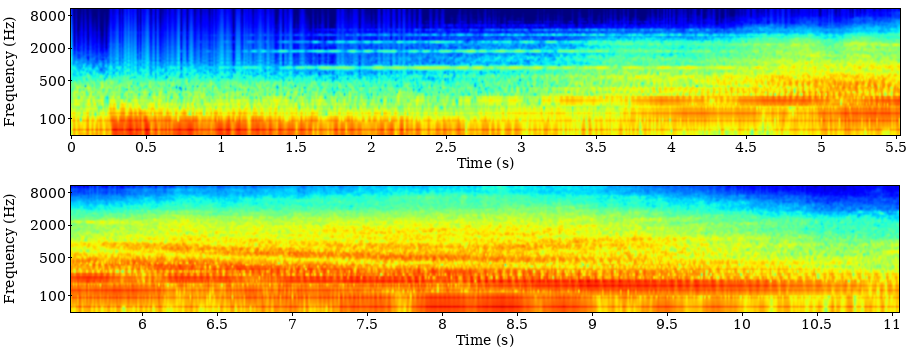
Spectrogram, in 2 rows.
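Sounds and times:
low rumble: 0.0s - 7.2s.

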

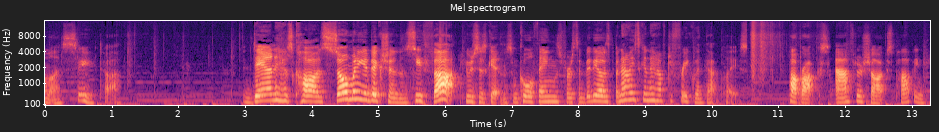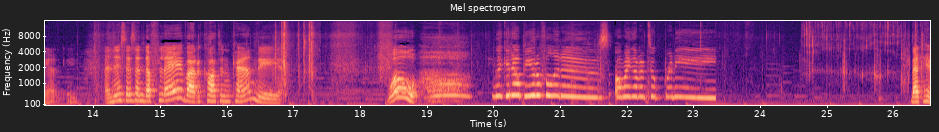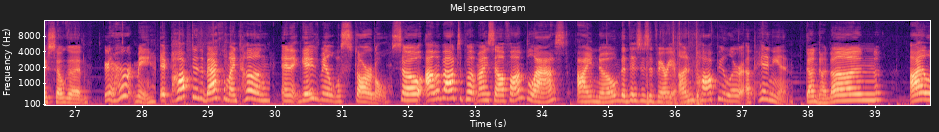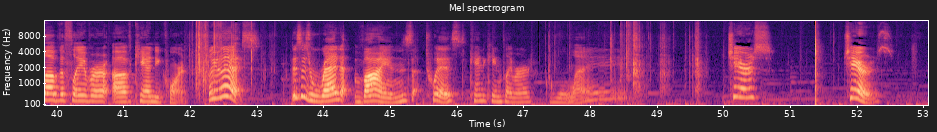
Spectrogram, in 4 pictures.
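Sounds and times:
faint background music: 0.0s - 53.0s
plastic wrapper crinkling: 10.5s - 11.2s, 16.5s - 18.5s, 24.2s - 26.3s, 41.9s - 43.5s, 47.2s - 49.8s
popping candy crackling: 16.4s - 17.5s, 24.6s - 26.6s, 41.9s - 43.6s, 47.1s - 49.8s.

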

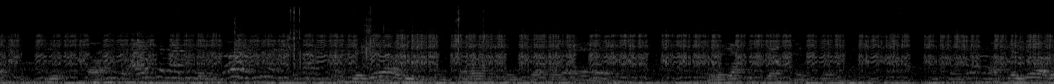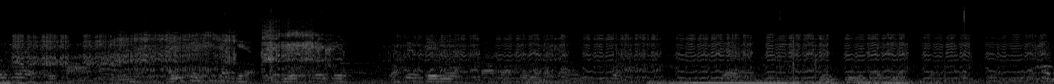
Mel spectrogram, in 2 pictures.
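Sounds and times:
insects buzzing chorus: 0.0s - 21.0s.

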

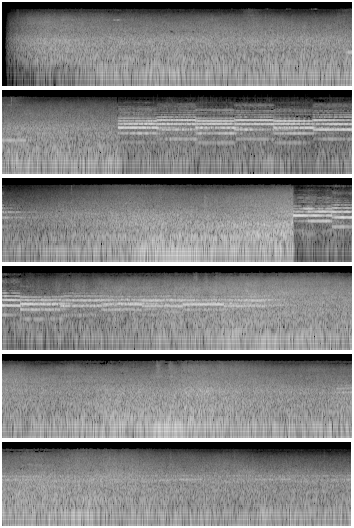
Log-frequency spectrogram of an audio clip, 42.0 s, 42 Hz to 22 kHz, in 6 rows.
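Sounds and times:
road traffic noise: 0.1s - 41.9s
ambulance two-tone siren: 6.8s - 8.1s, 9.3s - 14.7s, 19.8s - 26.9s, 34.7s - 41.9s.

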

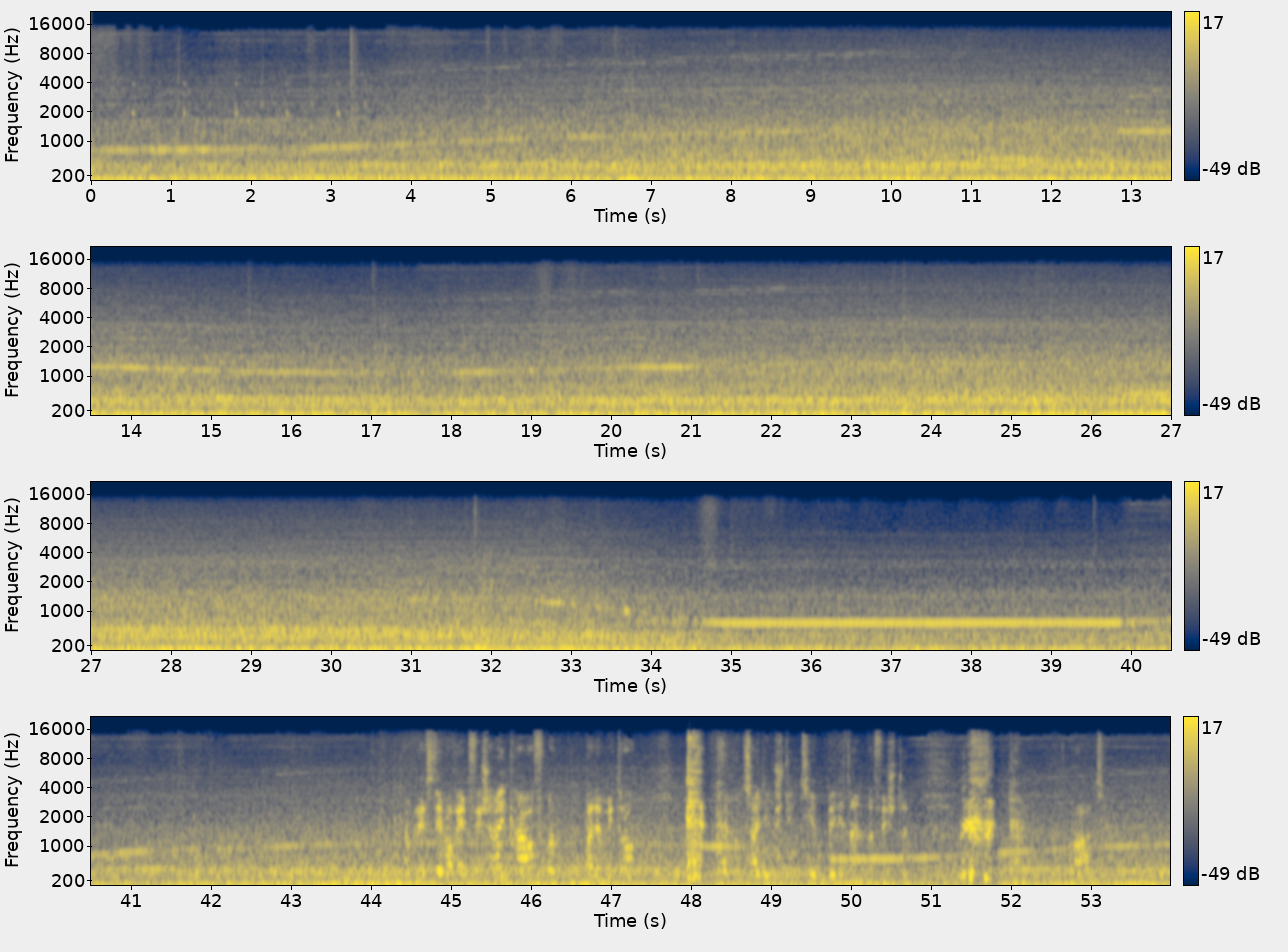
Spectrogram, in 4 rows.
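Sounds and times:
road and tyre noise: 0.0s - 53.9s.

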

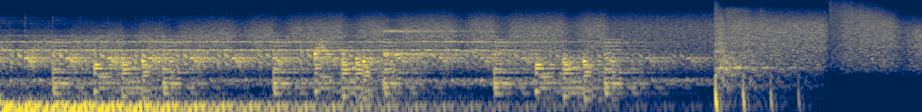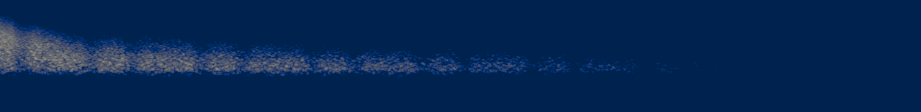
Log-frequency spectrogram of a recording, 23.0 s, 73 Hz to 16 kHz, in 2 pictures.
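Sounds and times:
thin echoing music tail: 0.0s - 12.4s
drum and bass music: 0.0s - 12.6s.

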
